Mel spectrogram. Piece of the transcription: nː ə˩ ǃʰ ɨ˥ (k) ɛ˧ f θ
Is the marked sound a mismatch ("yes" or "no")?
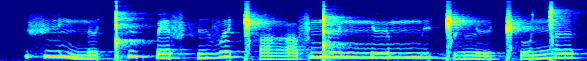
yes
